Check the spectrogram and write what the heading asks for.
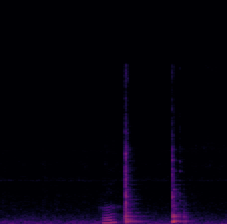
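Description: A woman's short spoken "Ha?" with two sharp clicks among the syllables, over a faint steady background.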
